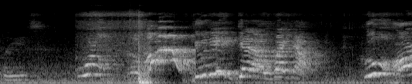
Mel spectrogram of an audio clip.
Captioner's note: shrieks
